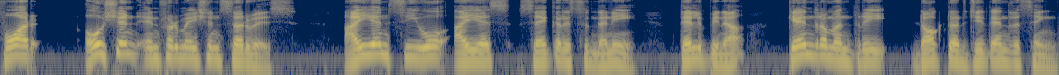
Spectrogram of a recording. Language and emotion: Telugu, neutral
